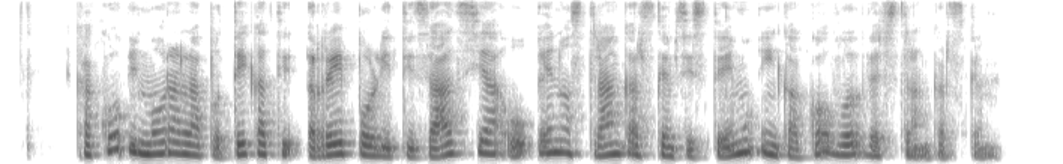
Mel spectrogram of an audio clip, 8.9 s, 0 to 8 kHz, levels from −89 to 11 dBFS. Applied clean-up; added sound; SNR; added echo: none; none; none; none.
